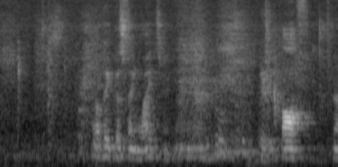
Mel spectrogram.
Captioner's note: laughter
